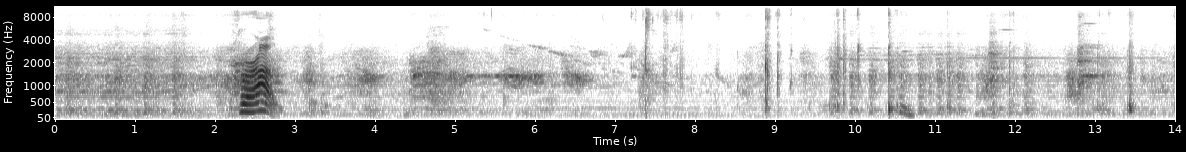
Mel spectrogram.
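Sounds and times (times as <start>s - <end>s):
chewing fried food: 5.2s - 14.0s
sharp crunches: 7.2s - 11.3s.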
